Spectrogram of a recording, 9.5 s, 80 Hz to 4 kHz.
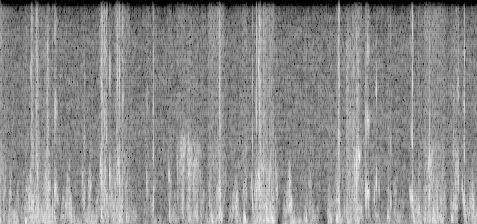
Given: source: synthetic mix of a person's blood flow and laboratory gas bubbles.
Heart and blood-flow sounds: Doppler ultrasound of blood flow; precordium
0.00-0.15 s: bubbles
0.47-1.18 s: bubbles
1.62-1.72 s: bubbles
1.98-2.60 s: bubbles
2.92-2.98 s: bubbles
3.03-3.11 s: bubbles
3.34-3.44 s: bubbles
3.52-4.10 s: bubbles
4.17-4.55 s: bubbles
4.84-5.56 s: bubbles
6.07-6.19 s: bubbles
6.54-6.65 s: bubbles
6.69-7.43 s: bubbles
7.46-7.61 s: bubbles
7.74-7.84 s: bubbles
8.16-8.89 s: bubbles
9.00-9.19 s: bubbles
9.21-9.36 s: bubbles
From the record:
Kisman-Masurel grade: 343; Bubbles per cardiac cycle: rolling drumbeat, 9 or more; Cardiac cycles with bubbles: 100%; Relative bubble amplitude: loud (0.450 to 0.775); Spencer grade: 3 (all of the cardiac periods contain showers or single bubble signals, but not dominating or overriding the cardiac motion signals); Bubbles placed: only in the low amplitude regions of the cardiac cycle

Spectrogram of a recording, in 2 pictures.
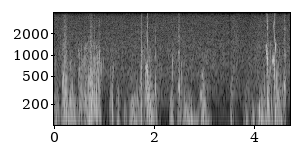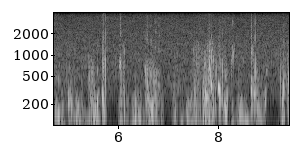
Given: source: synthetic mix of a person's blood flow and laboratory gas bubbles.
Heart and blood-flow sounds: Doppler ultrasound of blood flow; precordium
0.01-0.44 s: bubbles
0.49-1.01 s: bubbles
1.11-1.24 s: bubbles
1.71-1.98 s: bubbles
2.02-2.09 s: bubbles
2.35-2.45 s: bubbles
2.48-2.60 s: bubbles
4.22-4.67 s: bubbles
4.74-4.92 s: bubbles
4.96-5.17 s: bubbles
5.41-5.80 s: bubbles
6.03-6.19 s: bubbles
6.54-6.94 s: bubbles
7.49-8.23 s: bubbles
8.27-8.37 s: bubbles
8.65-8.81 s: bubbles
8.90-9.02 s: bubbles
9.22-9.44 s: bubbles
From the record:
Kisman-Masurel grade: 233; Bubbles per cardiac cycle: several, 3 to 8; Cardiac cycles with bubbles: 50 to 99%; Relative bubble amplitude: loud (0.450 to 0.775); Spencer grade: 3 (all of the cardiac periods contain showers or single bubble signals, but not dominating or overriding the cardiac motion signals); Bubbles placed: anywhere in the cardiac cycle

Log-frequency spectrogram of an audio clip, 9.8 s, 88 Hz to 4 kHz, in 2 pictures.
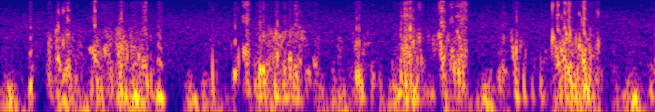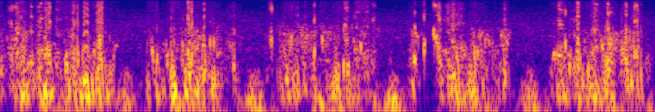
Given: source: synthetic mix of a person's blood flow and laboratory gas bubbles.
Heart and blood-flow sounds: Doppler ultrasound of blood flow; precordium
0.19-0.30 s: bubbles
0.33-0.60 s: bubbles
0.64-1.26 s: bubbles
1.55-1.64 s: bubbles
1.72-2.40 s: bubbles
2.63-2.83 s: bubbles
2.92-3.52 s: bubbles
3.71-4.53 s: bubbles
4.85-5.81 s: bubbles
6.00-6.72 s: bubbles
6.91-7.76 s: bubbles
7.96-8.76 s: bubbles
9.02-9.80 s: bubbles
From the record:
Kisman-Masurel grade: 444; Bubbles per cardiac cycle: continuous sound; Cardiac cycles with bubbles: 100%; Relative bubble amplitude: maximal (0.775 to 0.999); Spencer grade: 4 (maximum detectable bubble signal sounding continuously throughout systole and diastole of every cardiac period, and overriding the amplitude of the normal cardiac signals); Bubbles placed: only in the low amplitude regions of the cardiac cycle

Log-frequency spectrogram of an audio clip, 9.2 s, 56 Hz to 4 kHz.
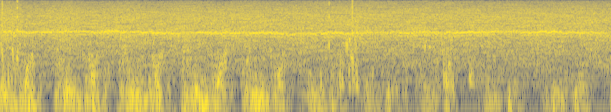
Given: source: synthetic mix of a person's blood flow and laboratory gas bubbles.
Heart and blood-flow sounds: Doppler ultrasound of blood flow; precordium
0.00-0.30 s: bubbles
1.54-1.66 s: bubbles
2.12-2.21 s: bubbles
4.87-5.39 s: bubbles
6.17-6.22 s: bubbles
6.26-6.92 s: bubbles
7.02-7.13 s: bubbles
From the record:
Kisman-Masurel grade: 221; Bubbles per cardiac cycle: several, 3 to 8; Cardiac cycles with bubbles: 10 to 50%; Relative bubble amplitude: barely perceptible (0.100 to 0.250); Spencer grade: 2 (many but less than half of the cardiac periods contain bubble signals, singularly or in groups); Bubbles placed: only in the low amplitude regions of the cardiac cycle

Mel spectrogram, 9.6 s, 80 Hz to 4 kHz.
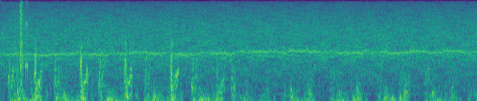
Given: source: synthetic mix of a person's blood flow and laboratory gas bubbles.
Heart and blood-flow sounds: Doppler ultrasound of blood flow; precordium
0.30-0.57 s: bubbles
From the record:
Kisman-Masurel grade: 212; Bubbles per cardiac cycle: several, 3 to 8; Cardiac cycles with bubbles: 1 to 10%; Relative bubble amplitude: moderate (0.250 to 0.450); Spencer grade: 1 (occasional bubble signal discernible with the cardiac motion signal, with majority of cardiac periods free of bubbles); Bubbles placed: anywhere in the cardiac cycle

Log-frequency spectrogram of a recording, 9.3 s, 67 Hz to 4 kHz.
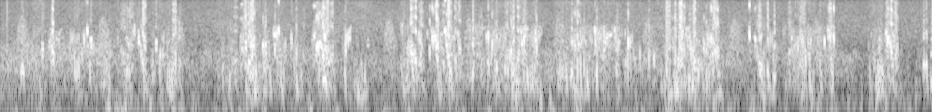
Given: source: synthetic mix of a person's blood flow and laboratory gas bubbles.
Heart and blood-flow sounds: Doppler ultrasound of blood flow; subclavian vein
0.17-0.28 s: bubbles
0.31-1.14 s: bubbles
1.17-1.84 s: bubbles
2.16-3.06 s: bubbles
3.12-3.71 s: bubbles
3.98-4.63 s: bubbles
4.67-5.44 s: bubbles
5.54-7.25 s: bubbles
7.46-8.38 s: bubbles
8.66-9.03 s: bubbles
9.20-9.33 s: bubbles
From the record:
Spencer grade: 4 (maximum detectable bubble signal sounding continuously throughout systole and diastole of every cardiac period, and overriding the amplitude of the normal cardiac signals); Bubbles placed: anywhere in the cardiac cycle

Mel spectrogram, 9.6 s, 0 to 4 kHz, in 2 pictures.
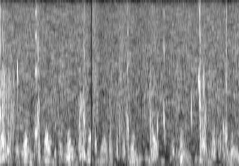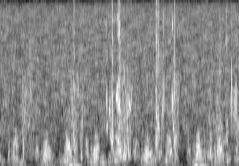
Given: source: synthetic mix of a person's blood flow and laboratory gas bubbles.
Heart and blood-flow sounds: Doppler ultrasound of blood flow; precordium
0.00-0.39 s: bubbles
0.67-0.82 s: bubbles
1.08-1.13 s: bubbles
1.55-1.74 s: bubbles
1.88-1.97 s: bubbles
2.18-2.44 s: bubbles
2.51-2.61 s: bubbles
2.98-3.19 s: bubbles
3.25-3.33 s: bubbles
3.81-3.88 s: bubbles
3.95-4.59 s: bubbles
4.94-5.03 s: bubbles
5.21-5.49 s: bubbles
6.12-6.48 s: bubbles
6.88-7.54 s: bubbles
7.86-8.11 s: bubbles
8.19-8.38 s: bubbles
8.85-9.58 s: bubbles
From the record:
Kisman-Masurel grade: 242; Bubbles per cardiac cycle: several, 3 to 8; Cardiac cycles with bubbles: 100%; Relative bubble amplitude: moderate (0.250 to 0.450); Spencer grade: 3 (all of the cardiac periods contain showers or single bubble signals, but not dominating or overriding the cardiac motion signals); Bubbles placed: only in the low amplitude regions of the cardiac cycle

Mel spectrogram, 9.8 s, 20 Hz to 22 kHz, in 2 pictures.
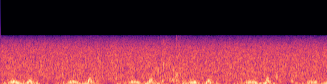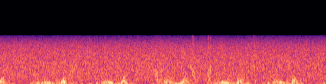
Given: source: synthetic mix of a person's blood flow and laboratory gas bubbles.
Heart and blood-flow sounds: Doppler ultrasound of blood flow; precordium
2.31-2.78 s: bubbles
4.11-4.24 s: bubbles
4.34-4.49 s: bubbles
4.63-4.67 s: bubbles
7.13-7.38 s: bubbles
7.42-7.50 s: bubbles
7.73-8.15 s: bubbles
8.21-8.63 s: bubbles
8.67-8.79 s: bubbles
From the record:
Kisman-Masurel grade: 221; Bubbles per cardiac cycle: several, 3 to 8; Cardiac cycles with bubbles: 10 to 50%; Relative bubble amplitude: barely perceptible (0.100 to 0.250); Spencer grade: 2 (many but less than half of the cardiac periods contain bubble signals, singularly or in groups); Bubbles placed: only in the low amplitude regions of the cardiac cycle

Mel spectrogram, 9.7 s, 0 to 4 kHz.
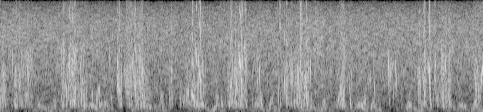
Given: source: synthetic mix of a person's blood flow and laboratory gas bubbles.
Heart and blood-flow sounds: Doppler ultrasound of blood flow; precordium
0.00-0.67 s: bubbles
1.19-1.77 s: bubbles
1.79-2.07 s: bubbles
2.15-3.04 s: bubbles
3.36-3.46 s: bubbles
3.56-4.13 s: bubbles
4.38-4.98 s: bubbles
5.01-5.29 s: bubbles
5.52-6.27 s: bubbles
6.57-7.05 s: bubbles
7.20-7.53 s: bubbles
7.72-8.00 s: bubbles
8.32-9.08 s: bubbles
9.45-9.67 s: bubbles
From the record:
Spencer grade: 4 (maximum detectable bubble signal sounding continuously throughout systole and diastole of every cardiac period, and overriding the amplitude of the normal cardiac signals); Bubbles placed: only in the low amplitude regions of the cardiac cycle

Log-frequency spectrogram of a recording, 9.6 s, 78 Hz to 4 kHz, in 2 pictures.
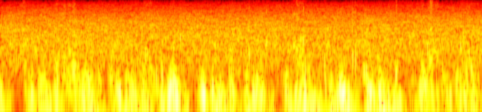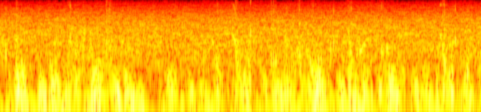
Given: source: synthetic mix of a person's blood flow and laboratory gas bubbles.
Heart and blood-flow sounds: Doppler ultrasound of blood flow; precordium
0.20-0.28 s: bubbles
0.33-0.38 s: bubbles
0.48-1.18 s: bubbles
1.38-1.84 s: bubbles
2.27-2.76 s: bubbles
2.90-3.31 s: bubbles
3.49-3.71 s: bubbles
3.77-3.85 s: bubbles
3.92-4.01 s: bubbles
4.17-4.43 s: bubbles
4.57-4.80 s: bubbles
4.83-5.10 s: bubbles
5.45-6.01 s: bubbles
6.83-6.87 s: bubbles
6.92-7.39 s: bubbles
7.49-8.20 s: bubbles
8.27-8.89 s: bubbles
9.15-9.64 s: bubbles
From the record:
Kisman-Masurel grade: 342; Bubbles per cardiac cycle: rolling drumbeat, 9 or more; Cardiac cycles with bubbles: 100%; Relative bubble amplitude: moderate (0.250 to 0.450); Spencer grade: 3 (all of the cardiac periods contain showers or single bubble signals, but not dominating or overriding the cardiac motion signals); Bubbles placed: anywhere in the cardiac cycle

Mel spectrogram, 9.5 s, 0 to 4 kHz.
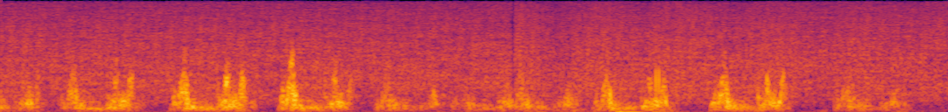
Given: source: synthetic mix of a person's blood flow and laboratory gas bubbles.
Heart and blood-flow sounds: Doppler ultrasound of blood flow; precordium
6.51-6.69 s: bubbles
From the record:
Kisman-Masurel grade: 112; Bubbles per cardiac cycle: 1 to 2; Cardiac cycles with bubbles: 1 to 10%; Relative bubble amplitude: moderate (0.250 to 0.450); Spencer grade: 1 (occasional bubble signal discernible with the cardiac motion signal, with majority of cardiac periods free of bubbles); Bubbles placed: only in the low amplitude regions of the cardiac cycle

